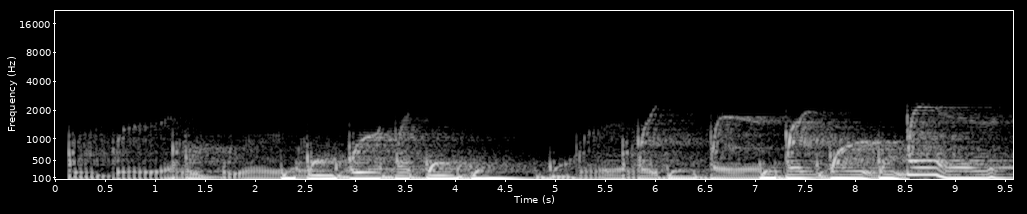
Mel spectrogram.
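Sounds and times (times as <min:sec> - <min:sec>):
funk bass loop: 0:00.2 - 0:09.5.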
